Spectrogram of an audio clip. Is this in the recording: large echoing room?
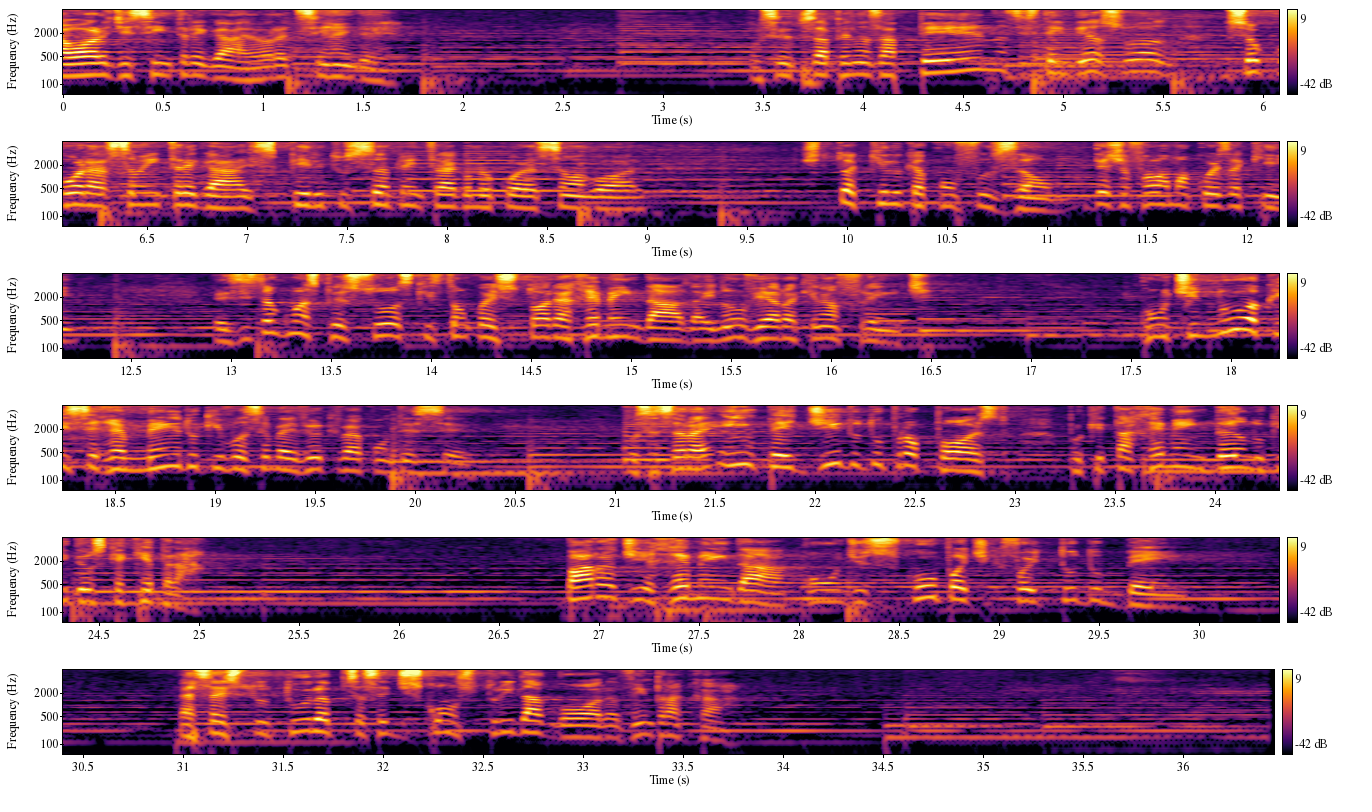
yes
